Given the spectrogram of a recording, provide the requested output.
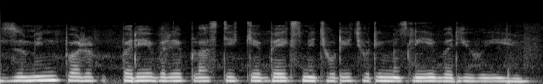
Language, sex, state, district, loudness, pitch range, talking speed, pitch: Hindi, female, Arunachal Pradesh, Lower Dibang Valley, -14 LUFS, 155-170 Hz, 155 wpm, 165 Hz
